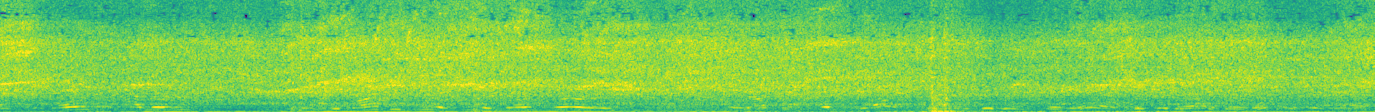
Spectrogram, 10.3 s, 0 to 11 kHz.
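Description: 1/10-scale RC short course trucks racing, their motors whining up and down as they speed up and slow down, with a single sharp knock about seven seconds in. Under it a steady low hum and indistinct voices.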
